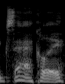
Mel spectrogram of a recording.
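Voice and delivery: whispering. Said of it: "I'm like".

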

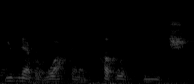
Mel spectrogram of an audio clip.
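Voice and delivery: muttered under the breath. Retelling what a man muttered about another man walking the beach: muttered under his breath. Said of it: "Keith is under his breath like".

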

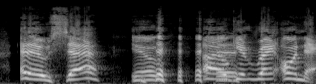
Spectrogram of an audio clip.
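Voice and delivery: loud, high-pitched fake Cockney accent, butler type. Describing a film butler played by a non-British actor: fake Cockney butler accent. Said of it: "they all put like a Cockney accent on".

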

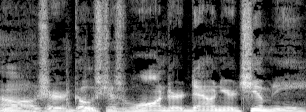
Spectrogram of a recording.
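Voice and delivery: mock judgmental monster hunter voice. Mocking how Geralt talks to clients: imitating judgy Geralt. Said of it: "being all Judgy McGee being all like".

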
